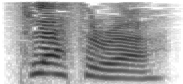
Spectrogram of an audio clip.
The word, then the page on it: plethora: ‘pleɵərə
